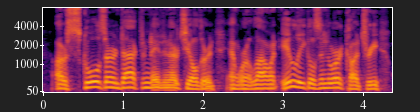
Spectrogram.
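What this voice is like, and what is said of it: Strained, hoarse voice. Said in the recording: “I get so fired up and I start losing my voice right away.”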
